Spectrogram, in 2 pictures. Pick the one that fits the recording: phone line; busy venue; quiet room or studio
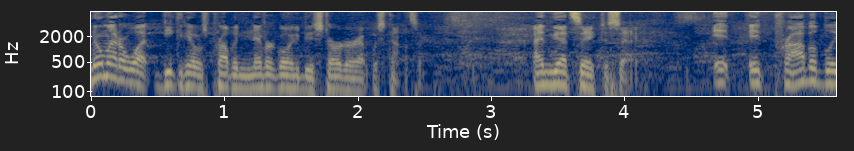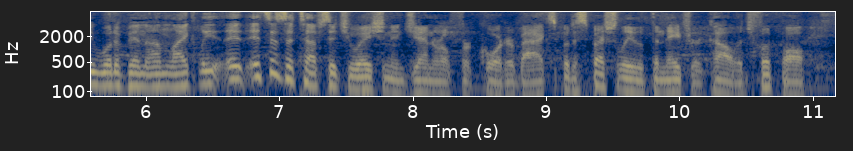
busy venue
